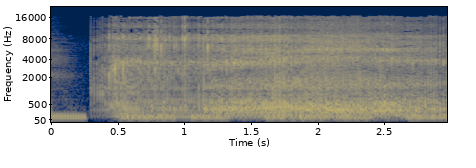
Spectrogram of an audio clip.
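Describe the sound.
A listener-submitted vocal imitation of a red fox fart, not a real animal: after a brief quiet start, a loud, steady, low buzzing rasp kicks in and holds for almost three seconds, rough and motor-like, with no talking.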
